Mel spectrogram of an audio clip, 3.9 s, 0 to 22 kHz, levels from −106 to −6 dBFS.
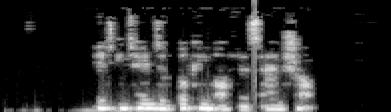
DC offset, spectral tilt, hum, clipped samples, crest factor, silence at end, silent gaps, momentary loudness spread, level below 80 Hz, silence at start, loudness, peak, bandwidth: under 0.1%; -4.5 dB/octave; none; under 0.1%; 16 dB; 0.8 s; none; 9 LU; -44 dBFS; 0.85 s; -13 LUFS; 0 dBFS; 16.5 kHz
